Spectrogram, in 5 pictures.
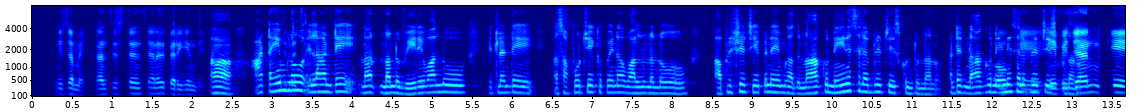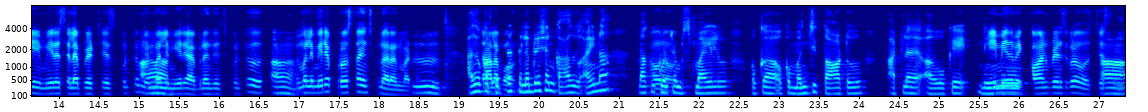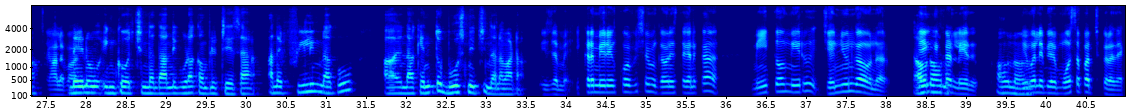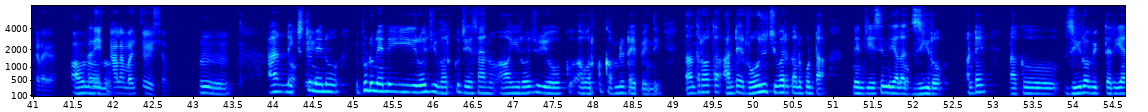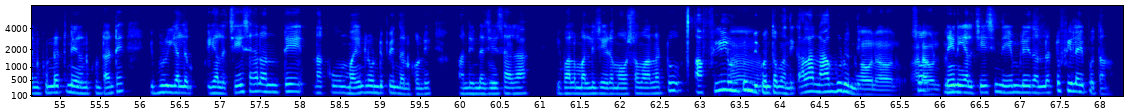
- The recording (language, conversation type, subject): Telugu, podcast, ప్రతి రోజు చిన్న విజయాన్ని సాధించడానికి మీరు అనుసరించే పద్ధతి ఏమిటి?
- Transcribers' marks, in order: in English: "కన్సిస్టెన్సీ"; in English: "టైమ్‌లో"; tapping; in English: "సపోర్ట్"; in English: "అప్రిషియేట్"; in English: "సెలబ్రేట్"; in English: "సెలబ్రేట్"; in English: "సెలబ్రేట్"; in English: "సెలబ్రేషన్"; in English: "స్మైల్"; in English: "థాట్"; in English: "కాన్ఫిడెన్స్"; in English: "కంప్లీట్"; in English: "ఫీలింగ్"; in English: "బూస్ట్"; in English: "జెన్యూన్‌గా"; in English: "ఫేక్"; other noise; in English: "అండ్ నెక్స్ట్"; in English: "వర్క్"; in English: "వర్క్ కంప్లీట్"; in English: "జీరో"; in English: "జీరో విక్టరీ"; in English: "మైండ్‌లో"; lip smack; in English: "ఫీల్"; in English: "సో"; in English: "ఫీల్"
